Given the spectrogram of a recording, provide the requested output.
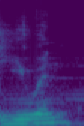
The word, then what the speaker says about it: Ewan: It's not pronounced as. It's Ewan. Okay.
